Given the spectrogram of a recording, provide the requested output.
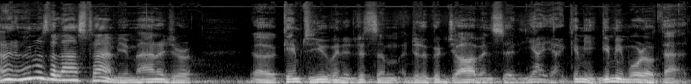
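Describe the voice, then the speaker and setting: A man speaks at a fairly quick pace with an Indian accent, his pitch fairly low with ordinary variation. Some room echo can be heard. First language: Indian language. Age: 70s. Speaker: comedian. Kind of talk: stand-up comedy routine in an interview. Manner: hesitant with frequent uh fillers.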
